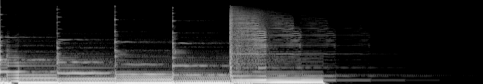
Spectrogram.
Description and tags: Groove Hit #1
Just a groove/funky sound.
2019.
american, bass, beat, dance, funk, funky, ghetto, groove, groovy, hip-hop, intro, sfx, soul, swing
